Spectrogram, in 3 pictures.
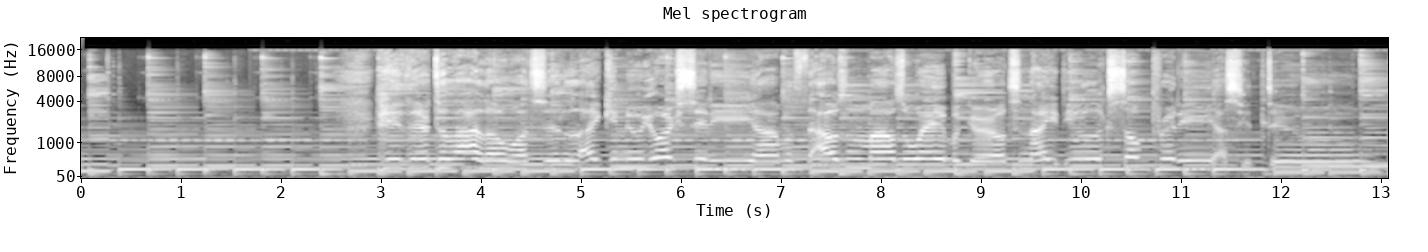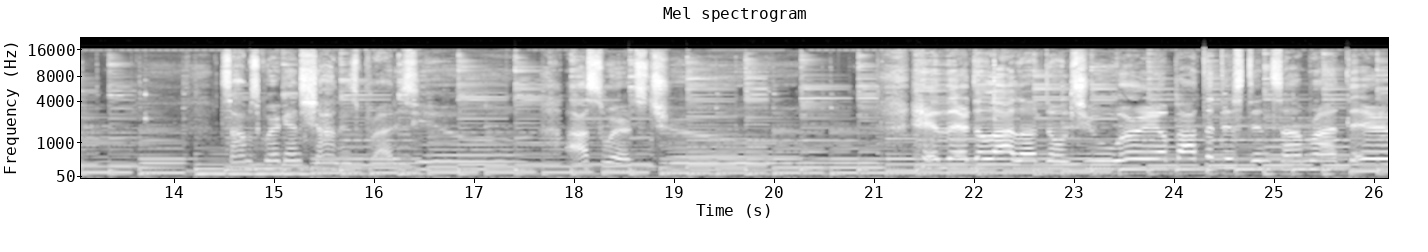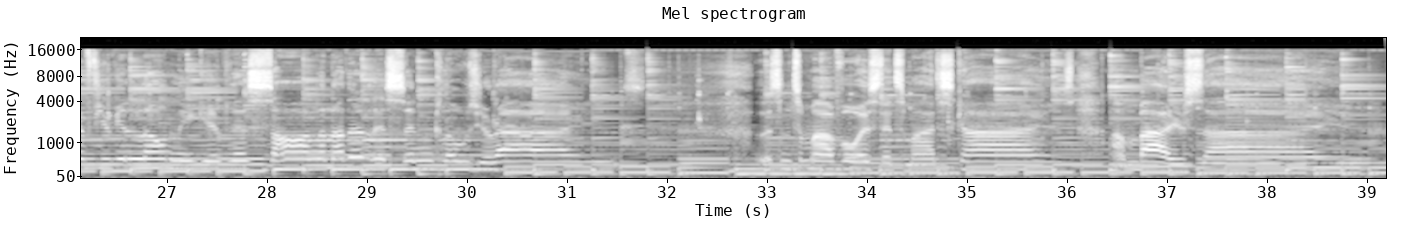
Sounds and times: Inside, small room: 0:00.0 - 0:39.1
Music: 0:00.0 - 0:39.1.

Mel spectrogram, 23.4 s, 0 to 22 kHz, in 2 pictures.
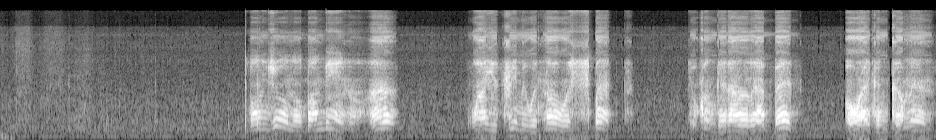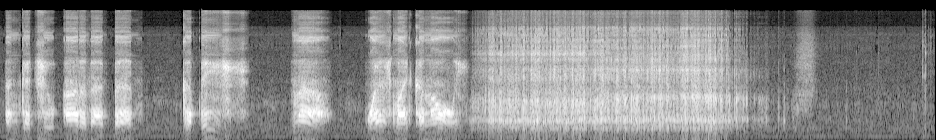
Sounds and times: Speech: 0:03.1 - 0:05.0, 0:05.8 - 0:08.0, 0:08.6 - 0:10.0, 0:10.6 - 0:17.6.

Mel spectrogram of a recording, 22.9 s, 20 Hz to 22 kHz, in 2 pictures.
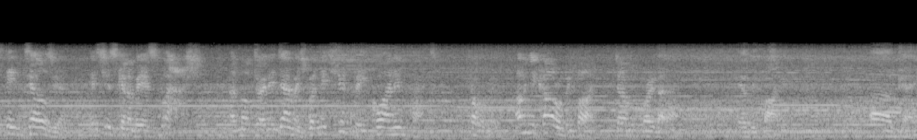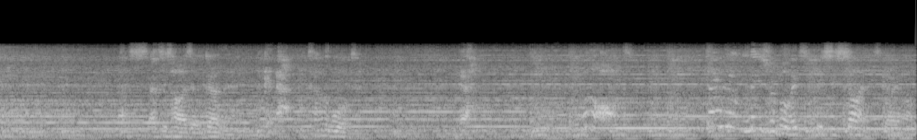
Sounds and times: Music: 0:00.0 - 0:22.9.

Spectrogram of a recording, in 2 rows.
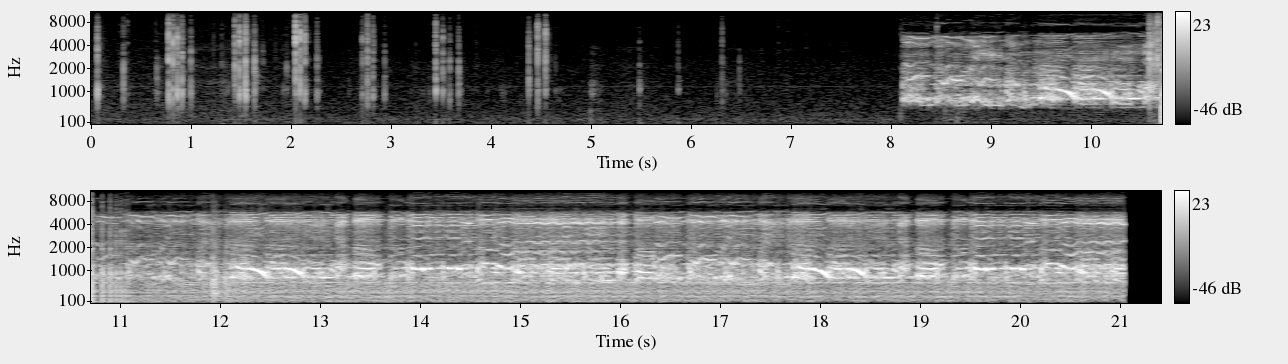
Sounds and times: Music: 0:08.2 - 0:21.1.

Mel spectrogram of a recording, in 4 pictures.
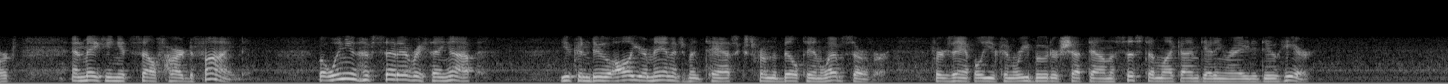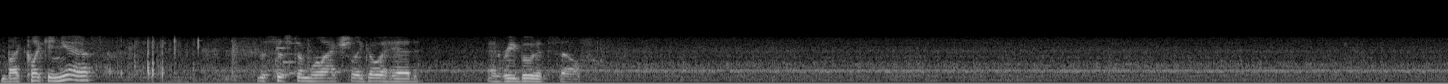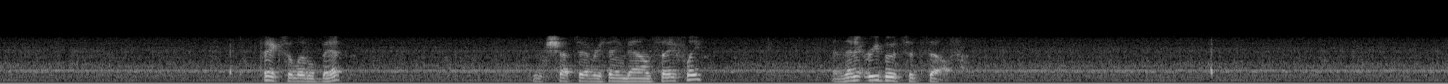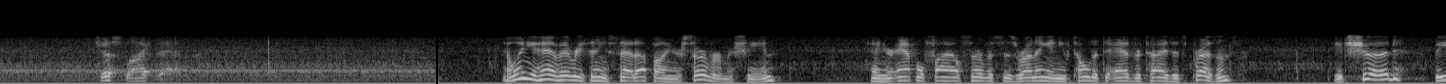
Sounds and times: Speech: 0:00.0 - 0:02.5, 0:03.2 - 0:04.9, 0:05.6 - 0:13.2, 0:14.5 - 0:15.6, 0:17.0 - 0:18.7, 0:19.4 - 0:20.5, 0:31.6 - 0:32.4, 0:34.3 - 0:36.0, 0:37.3 - 0:38.7, 0:44.4 - 0:45.4, 0:48.4 - 0:51.3, 0:52.1 - 0:55.9, 0:56.8 - 0:57.9
Inside, small room: 0:00.0 - 0:57.9.

